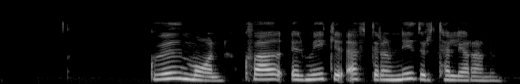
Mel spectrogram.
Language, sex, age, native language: Icelandic, female, 30-39, Icelandic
